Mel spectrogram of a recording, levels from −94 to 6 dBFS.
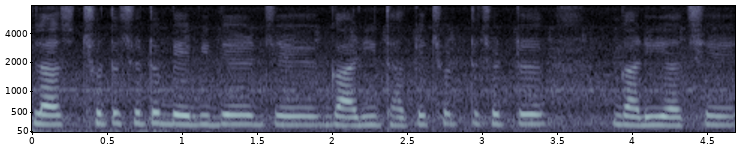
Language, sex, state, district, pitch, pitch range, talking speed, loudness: Bengali, female, West Bengal, Dakshin Dinajpur, 215 Hz, 205-230 Hz, 205 wpm, -34 LUFS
